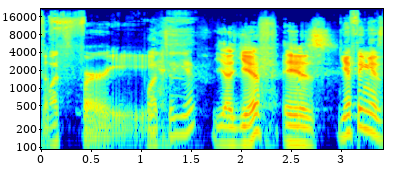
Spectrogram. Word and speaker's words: GIF: about mother-in-law it's one gif when pronounced correctly should sound like you're saying the word give but your parents tell you they're getting divorced before you can finish the v sound before you finish the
